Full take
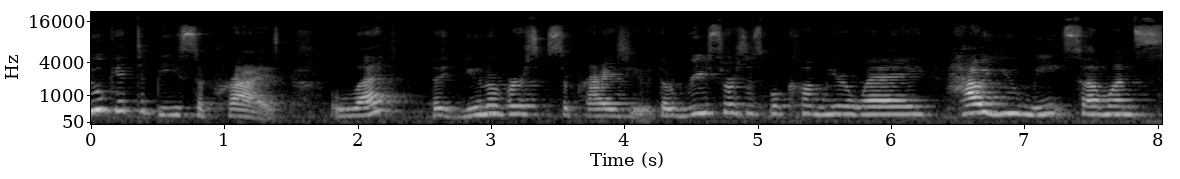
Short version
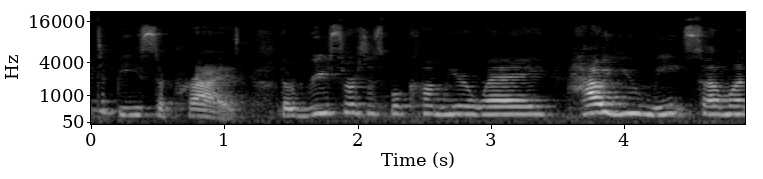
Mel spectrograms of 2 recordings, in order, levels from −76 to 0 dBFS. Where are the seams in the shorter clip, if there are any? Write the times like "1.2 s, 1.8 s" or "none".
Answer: 1.4 s

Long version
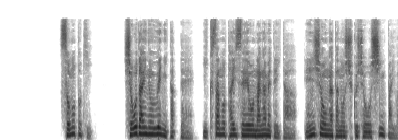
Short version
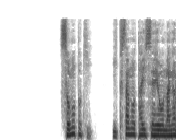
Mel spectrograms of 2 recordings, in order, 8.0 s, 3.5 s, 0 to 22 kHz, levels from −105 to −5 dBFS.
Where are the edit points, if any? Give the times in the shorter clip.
2.2 s

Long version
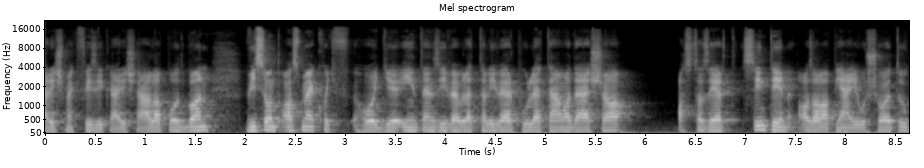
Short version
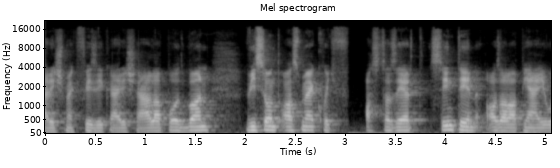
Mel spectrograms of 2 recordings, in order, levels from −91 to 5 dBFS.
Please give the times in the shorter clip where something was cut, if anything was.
3.0 s

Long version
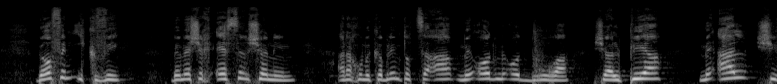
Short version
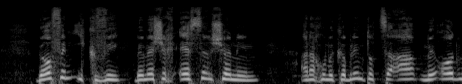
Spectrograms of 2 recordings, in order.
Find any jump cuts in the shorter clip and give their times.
1.3 s

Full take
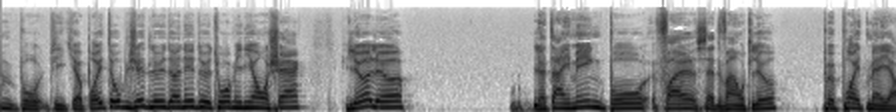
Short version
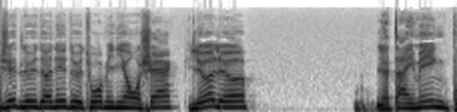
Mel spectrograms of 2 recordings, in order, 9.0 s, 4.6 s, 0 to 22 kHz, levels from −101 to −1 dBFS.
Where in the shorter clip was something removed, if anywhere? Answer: 1.8 s

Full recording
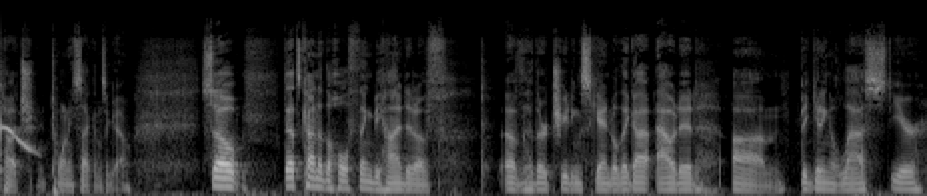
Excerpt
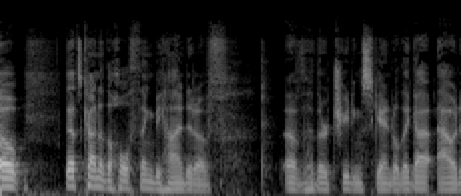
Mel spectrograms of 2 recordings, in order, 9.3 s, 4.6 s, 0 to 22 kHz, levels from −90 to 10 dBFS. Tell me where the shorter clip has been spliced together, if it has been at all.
none

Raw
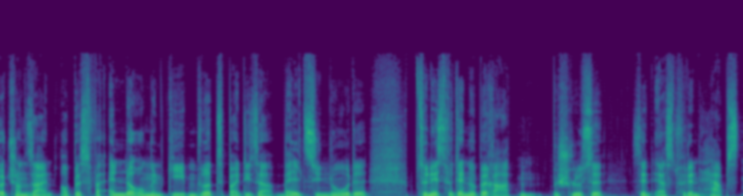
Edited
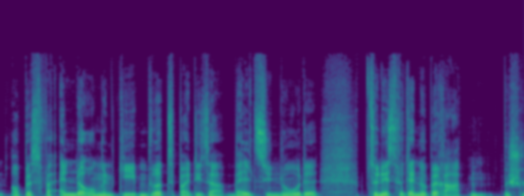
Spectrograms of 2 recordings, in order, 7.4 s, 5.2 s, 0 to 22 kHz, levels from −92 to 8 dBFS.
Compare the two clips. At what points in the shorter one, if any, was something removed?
none

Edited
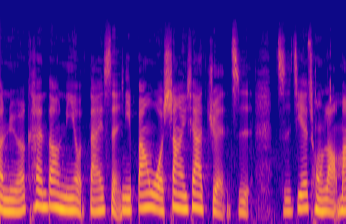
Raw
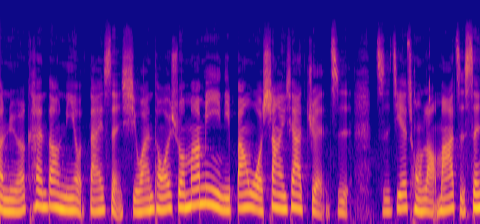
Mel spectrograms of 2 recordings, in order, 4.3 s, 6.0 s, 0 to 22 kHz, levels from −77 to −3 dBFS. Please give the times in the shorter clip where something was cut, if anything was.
1.5 s

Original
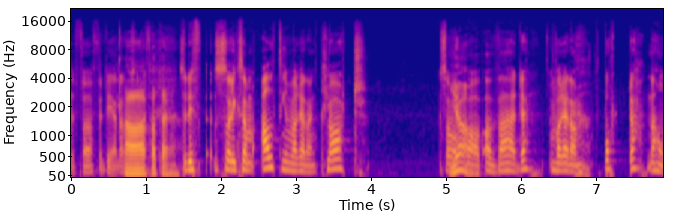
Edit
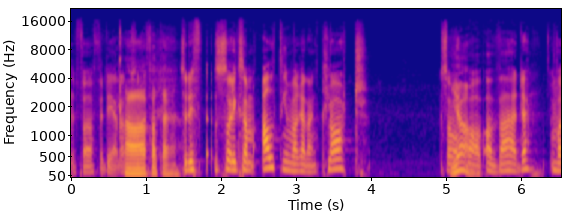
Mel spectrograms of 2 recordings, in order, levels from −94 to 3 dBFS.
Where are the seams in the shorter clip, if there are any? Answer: none

